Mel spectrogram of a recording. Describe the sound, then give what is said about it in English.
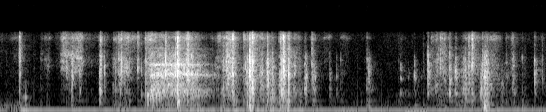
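Entry slips rattling inside a small box being shaken, many quick, light clattering bursts, fairly faint, over a steady low hum. “Shake my little tiny Australian box.”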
